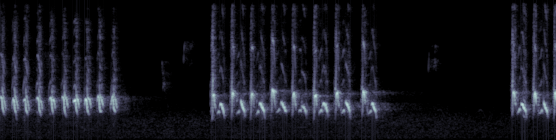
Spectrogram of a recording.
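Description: A Northern Mockingbird sings bursts of rapid, repeated high chips, each phrase about a second long with short pauses between, borrowing notes from other birds.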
